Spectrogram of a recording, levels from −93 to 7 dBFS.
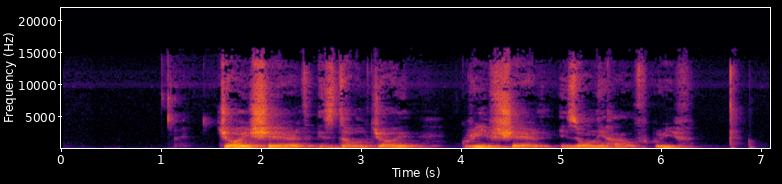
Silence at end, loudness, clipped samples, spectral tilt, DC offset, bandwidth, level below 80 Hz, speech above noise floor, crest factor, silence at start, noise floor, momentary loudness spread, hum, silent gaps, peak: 0.15 s; -20 LUFS; under 0.1%; -4 dB/octave; under 0.1%; 16 kHz; -54 dBFS; 51 dB; 20 dB; 1.05 s; -71 dBFS; 23 LU; none; none; -2 dBFS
